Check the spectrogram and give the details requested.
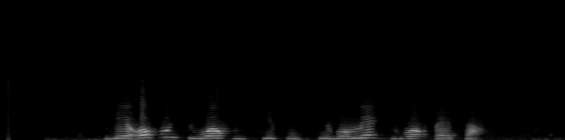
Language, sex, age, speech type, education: Nigerian Pidgin, female, 30-45, read, tertiary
